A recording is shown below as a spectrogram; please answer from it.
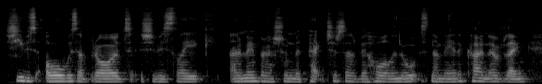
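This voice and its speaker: A Scottish woman from Fife, around sixty, chatting warmly about her past as a guest on a podcast, with a lot of "aye" and "uh-huh.". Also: a bass voice, flat delivery, fast. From Scotland. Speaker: guest, veteran hairdresser. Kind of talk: casual interview chat.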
